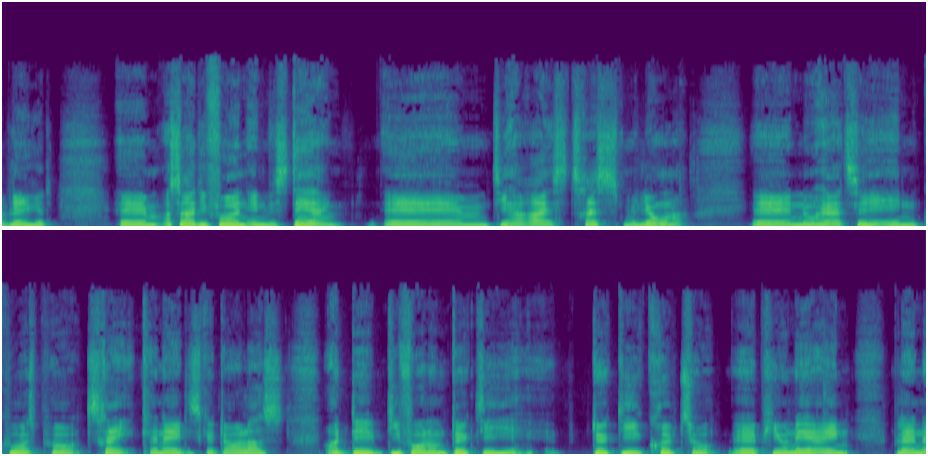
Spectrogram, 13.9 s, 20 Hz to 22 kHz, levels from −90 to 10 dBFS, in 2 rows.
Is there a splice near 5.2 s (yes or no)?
no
